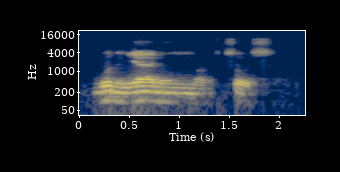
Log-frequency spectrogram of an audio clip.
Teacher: Jadi nunnya dibaca dengan jelas, tidak didengungkan, ya, dibaca dengan izhar.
